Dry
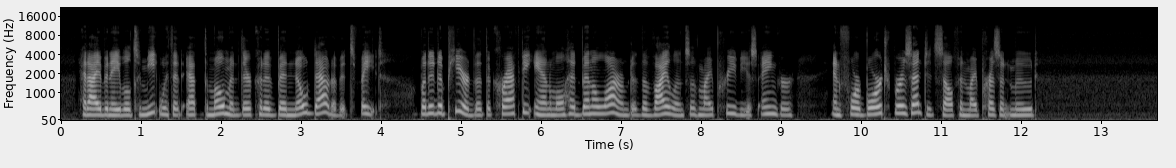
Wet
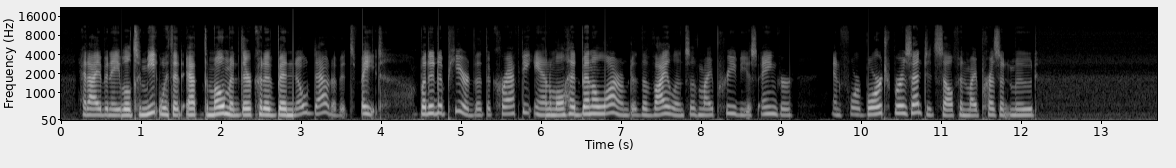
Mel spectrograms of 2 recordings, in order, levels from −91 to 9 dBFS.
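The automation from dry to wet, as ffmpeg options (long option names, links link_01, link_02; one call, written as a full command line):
ffmpeg -i in.wav -af "asetnsamples=nb_out_samples=441:pad=0,asendcmd='0.76 volume volume 10dB;2.9 volume volume -1.5dB;3.77 volume volume 7dB;4.72 volume volume -0.5dB;6.06 volume volume 8dB;6.8 volume volume 1.5dB;9.11 volume volume -8dB;10.09 volume volume 2.5dB',volume=1dB" out.wav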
